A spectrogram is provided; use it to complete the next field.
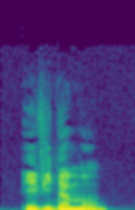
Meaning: of course, evidently, obviously
- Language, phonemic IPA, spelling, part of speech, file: French, /e.vi.da.mɑ̃/, évidemment, adverb, Fr-évidemment.ogg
